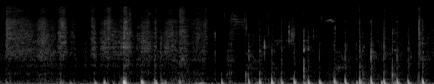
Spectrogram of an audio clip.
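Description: A medium orange artificial foam craft pumpkin with a green stem, lightweight and solid, is held in both hands and scratched and rubbed close-up with long orange-painted nails. A soft, airy rustling hiss gives way to a quick, steady run of short, dull, low scratching strokes with a faint bright edge. Each stroke stops almost instantly, with no ring.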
